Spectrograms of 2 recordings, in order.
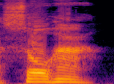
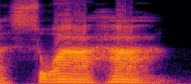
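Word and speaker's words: svāhā: Có khi á, các bạn thấy là chữ này người ta đọc là soha. Soha là từ phiên âm của tiếng Tây Tạng. Tiếng Phạn là chúng ta đọc là swaha, swa, swaha. Chúng ta đọc chậm là swaha, chúng ta đọc nhanh là swa, cũng giống như là swa đó.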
